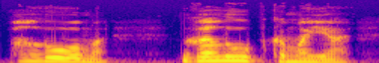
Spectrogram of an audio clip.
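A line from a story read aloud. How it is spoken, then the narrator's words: Plain. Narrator (Belarusian): сказала Сафія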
